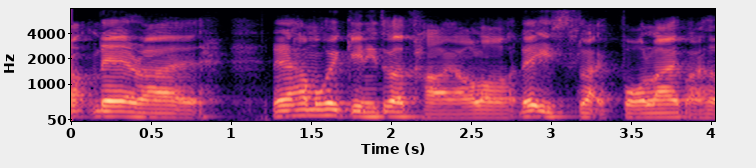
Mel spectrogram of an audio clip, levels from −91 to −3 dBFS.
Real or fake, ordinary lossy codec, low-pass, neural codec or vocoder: real; none; none; none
